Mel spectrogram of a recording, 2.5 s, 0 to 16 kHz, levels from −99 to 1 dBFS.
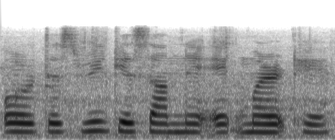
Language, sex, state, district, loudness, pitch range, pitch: Hindi, female, Arunachal Pradesh, Papum Pare, -15 LUFS, 215-230 Hz, 225 Hz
